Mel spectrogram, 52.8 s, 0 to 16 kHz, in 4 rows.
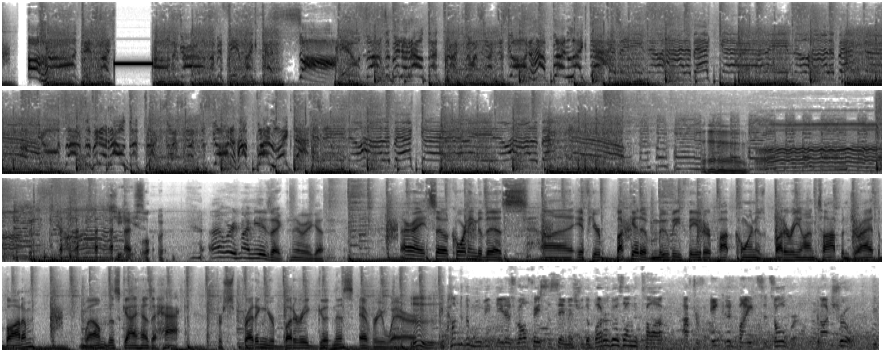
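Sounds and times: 
loud metal-style cover of a pop song: 0.0s - 1.7s, 2.3s - 28.5s, 30.7s - 46.2s
short beep tone: 1.7s - 2.3s
laughter: 23.6s - 29.6s, 45.7s - 46.3s
speech: 28.2s - 31.4s, 32.4s - 40.2s, 40.8s - 52.7s.

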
